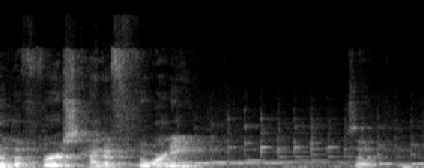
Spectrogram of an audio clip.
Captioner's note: phone ringing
